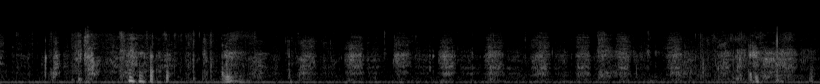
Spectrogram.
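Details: Two-year-old male American Staffordshire Bull Terrier panting heavily outdoors while playing and jumping at a tree, breathy rhythmic puffs with a few whimpers, a man's voice urging him on in the background.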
